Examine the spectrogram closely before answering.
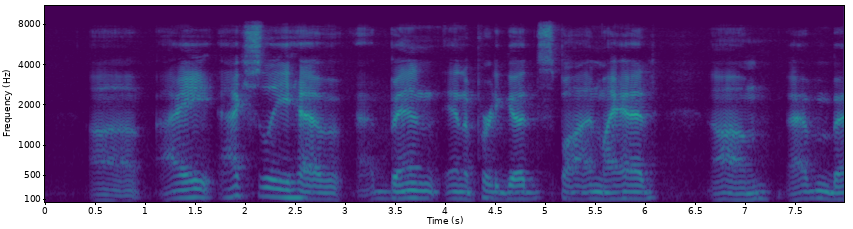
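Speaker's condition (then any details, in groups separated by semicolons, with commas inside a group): ALS; very slow voice, slowing a lot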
